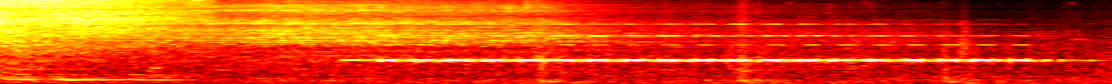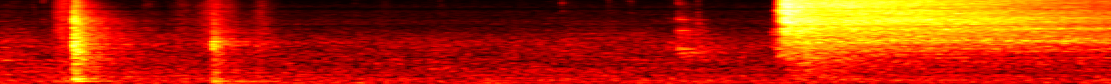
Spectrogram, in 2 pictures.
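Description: Sydney double-deck electric train standing at a platform: a loud burst of compressed-air hiss, then a steady high electronic warning tone for about three seconds. A sharp knock follows, and near the end another loud air hiss starts suddenly and slowly fades.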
